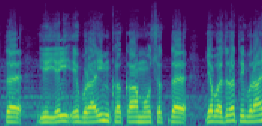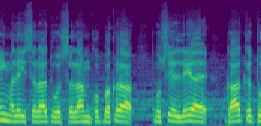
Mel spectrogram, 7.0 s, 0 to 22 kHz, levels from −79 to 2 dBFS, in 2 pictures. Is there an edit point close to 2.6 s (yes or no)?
no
